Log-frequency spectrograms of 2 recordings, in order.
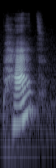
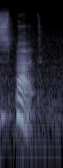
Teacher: pat and spat peak and speak each one with the first aspirated and the second non-aspirated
